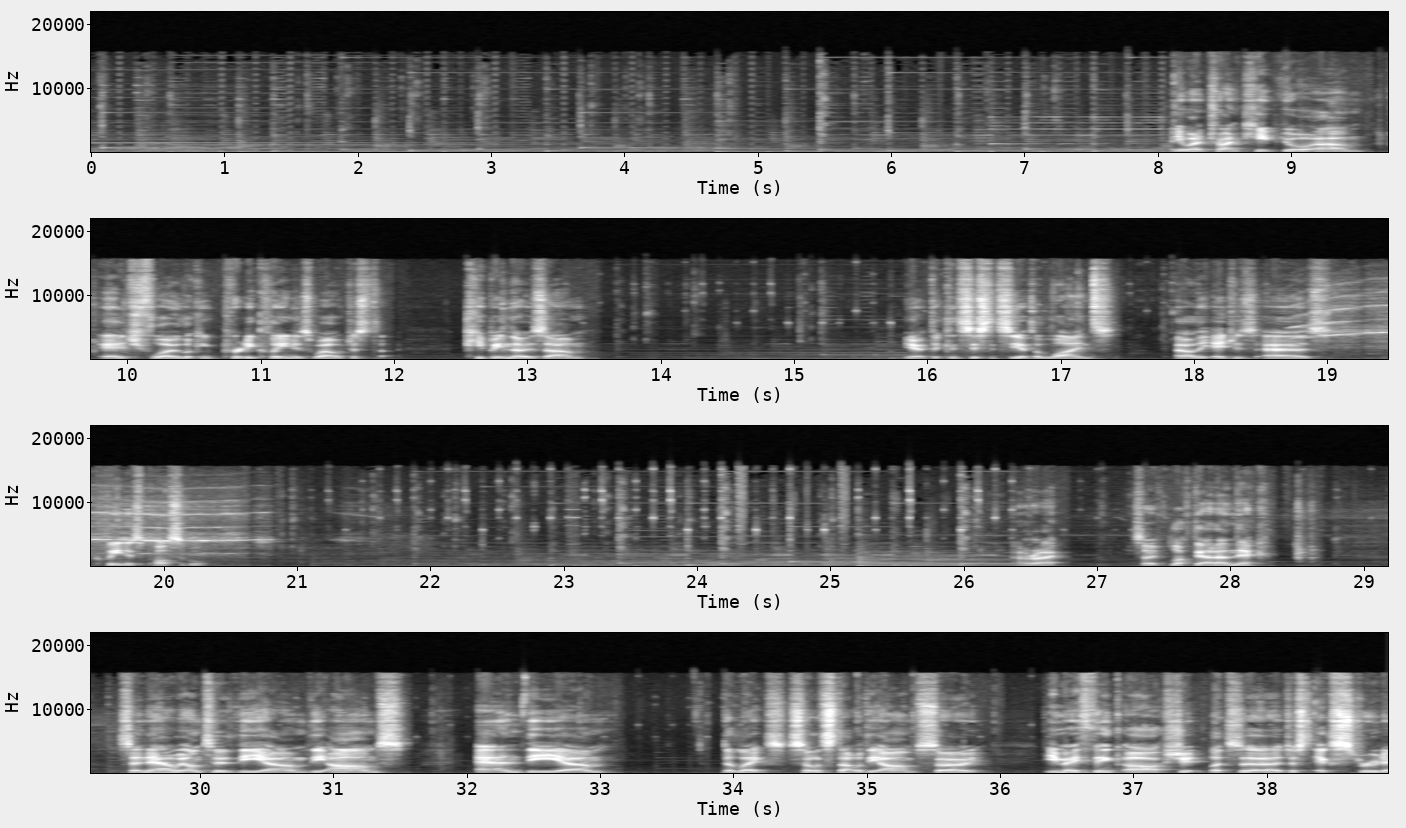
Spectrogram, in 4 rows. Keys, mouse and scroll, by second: 0.3 right click, 0.5 g, 1.8 right click, 2.3 right click, 2.8 right click, 3.0 g, 4.0 right click, 4.3 g, 5.4-5.7 scroll down 1, 5.7 middle click, 7.1 right click, 7.4 g, 8.2 middle click, 8.2 scroll up 1, 9.6 KP_1, 9.9 KP_3, 11.7 right click, 12.8 g, 14.1 right click, 14.4 g, 17.0 right click, 17.3 g, 18.3 right click, 18.4 g, 19.2 g, 20.0 right click, 20.1 g, 21.4 right click, 21.7 g, 22.5 right click, 23.2 right click, 23.4 g, 24.2 right click, 24.5 g, 25.3 g, 26.2 scroll down 4, 26.5 middle click, 27.0 scroll down 3, 27.5 middle click, 27.7 scroll up 1, 28.5 KP_1, 29.7 shift+middle click, 30.4 scroll up 1, 31.5 shift+middle click, 32.2 middle click, 33.1-33.4 scroll down 3, 33.7 middle click, 34.3 scroll up 3, 34.6 middle click, 35.1 shift+middle click, 35.5 scroll up 2, 35.7 middle click, 36.9 click, 37.3 middle click, 37.9 right click, 38.3 shift+right click, 38.6 middle click.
